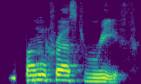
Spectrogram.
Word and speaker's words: SuncrestReefer: Sun, SuncrestReeef, yes.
